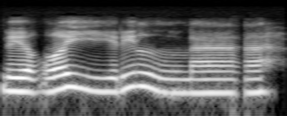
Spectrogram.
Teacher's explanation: kalau lafaz Allah didahului kasrah lamnya tipis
